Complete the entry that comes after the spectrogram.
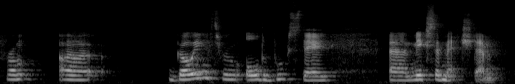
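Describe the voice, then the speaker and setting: A woman's fairly high voice in a Dutch accent, with audible room echo. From Netherlands. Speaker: book content creator. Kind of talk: casual product review. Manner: halting, many fillers.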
